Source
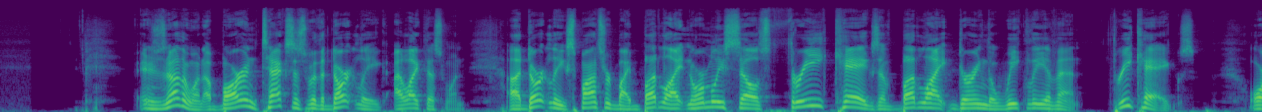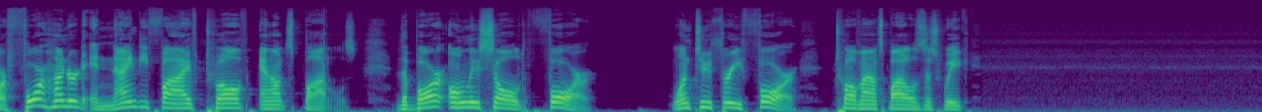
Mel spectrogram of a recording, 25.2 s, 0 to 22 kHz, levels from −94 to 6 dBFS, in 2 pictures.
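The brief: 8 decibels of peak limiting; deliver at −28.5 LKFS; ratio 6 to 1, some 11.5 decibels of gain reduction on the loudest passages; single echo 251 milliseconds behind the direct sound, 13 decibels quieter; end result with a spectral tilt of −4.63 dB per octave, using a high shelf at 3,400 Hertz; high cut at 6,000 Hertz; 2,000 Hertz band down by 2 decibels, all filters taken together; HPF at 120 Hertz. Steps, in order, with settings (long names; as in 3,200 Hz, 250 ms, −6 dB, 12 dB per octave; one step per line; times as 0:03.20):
high-pass filter 120 Hz
low-pass filter 6,000 Hz
parametric band 2,000 Hz −5 dB
high-shelf EQ 3,400 Hz +8.5 dB
downward compressor 6 to 1, threshold −26 dBFS
brickwall limiter −20.5 dBFS
single-tap delay 251 ms −13 dB
level +4 dB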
